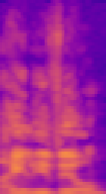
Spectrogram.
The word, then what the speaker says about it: Haleyville: If you're from there, it's Haleyville. Haleyville. Yeah, but Okay. it's spelled Haleyville.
